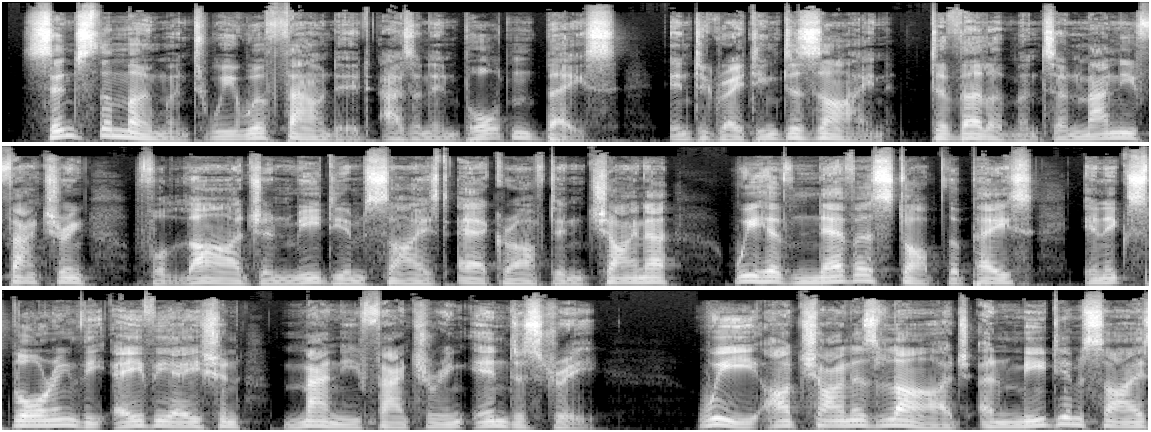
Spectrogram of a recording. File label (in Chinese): 外籍 宣传片; 中国某飞机制造公司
